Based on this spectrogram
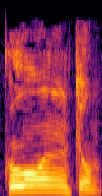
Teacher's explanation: يبالغون في زمن الضمة في كنتم فتخرج معهم كنتم وكأنها صارت واوا · Term: إشباعا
